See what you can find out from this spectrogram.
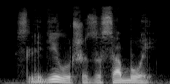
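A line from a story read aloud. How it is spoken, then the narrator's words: Child snapping back. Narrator (Russian): огрызнулся малыш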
